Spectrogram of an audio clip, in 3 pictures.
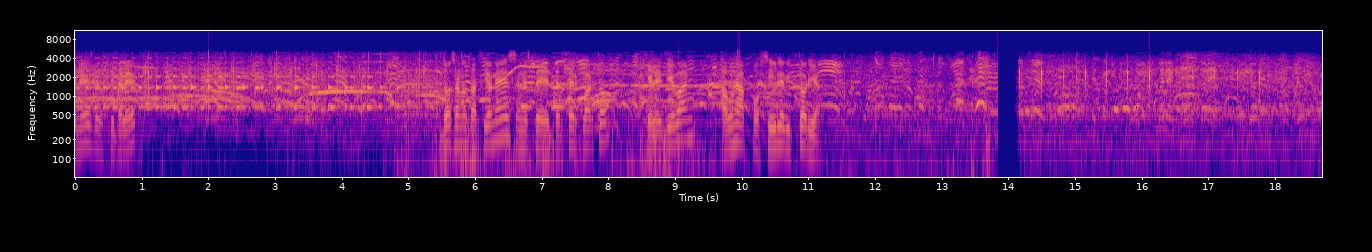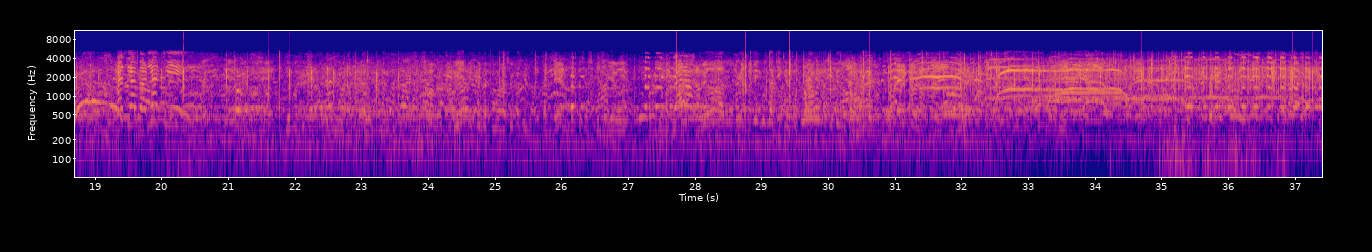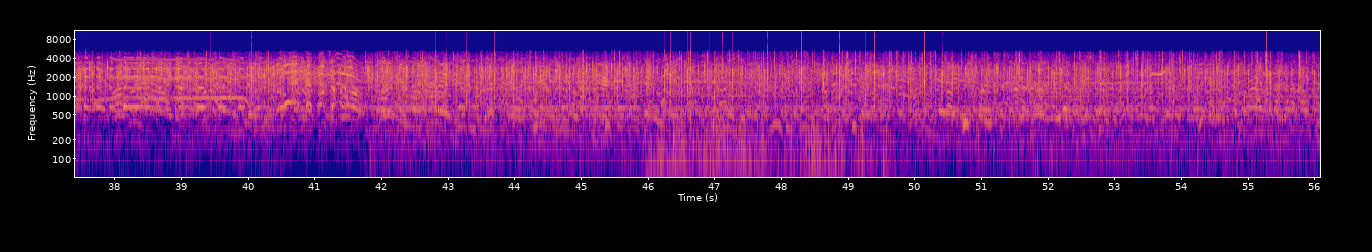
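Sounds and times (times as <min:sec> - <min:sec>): crowd talking and shouting: 0:00.0 - 0:56.0
long held calls: 0:00.9 - 0:05.5, 0:35.3 - 0:40.8.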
